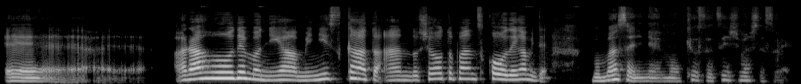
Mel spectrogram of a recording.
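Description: A woman's voice: medium pitch, expressive, normal speed. A woman in her forties hosting a livestream, reading viewer comments aloud and answering them in a friendly, chatty, self-deprecating way. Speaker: livestream host. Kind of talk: casual livestream chat.

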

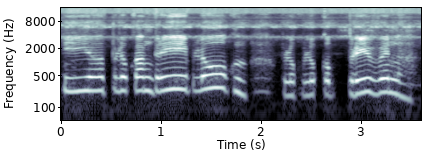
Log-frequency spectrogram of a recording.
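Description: A man's voice: extremely high pitch, moderate pace, a little mellow. A man with a Banyumasan Javanese accent, live-streaming a ghost hunt in a graveyard at night, joking nervously and gasping out exclamations and prayers. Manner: jittery, joking, frequent gasped exclamations and prayers. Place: outdoors in an old graveyard at night.

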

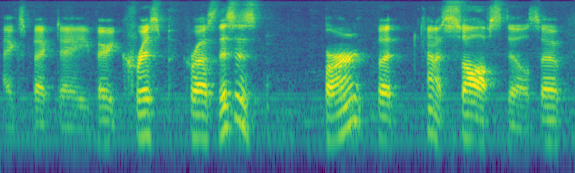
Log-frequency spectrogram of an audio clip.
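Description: A man's voice: medium pitch, big pitch swings, slow, sharp tone, a little hiss or hum. A young man casually reviewing a pizza on camera, rambling with lots of fillers and dry self-mocking asides. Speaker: food reviewer. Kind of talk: casual food review vlog.

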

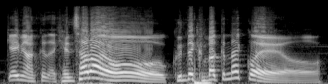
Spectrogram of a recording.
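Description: Animated young man narrating a game. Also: high-pitched. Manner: animated, pleading and laughing, repeats phrases rapidly. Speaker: gaming streamer. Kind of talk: excited game commentary.

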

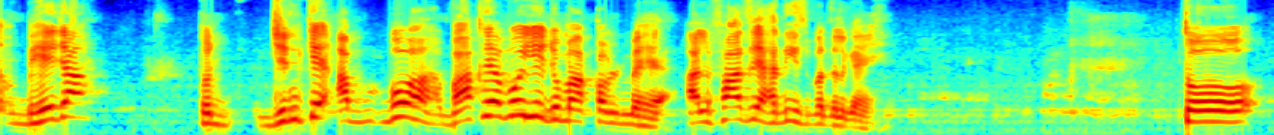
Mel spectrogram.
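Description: A man teaching a religious lesson. He reads each quoted line slowly and deliberately, then explains it and often asks rhetorical questions of his listeners. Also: high-pitched, fairly bright tone. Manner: slow, deliberate recitation of quoted text. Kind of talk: scripture lesson, reading Arabic then explaining.

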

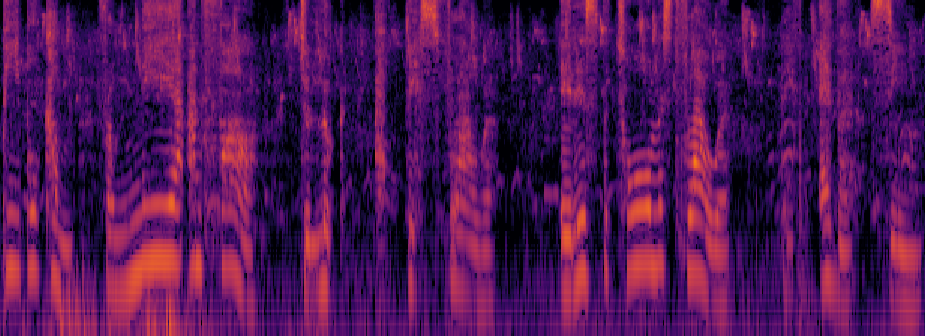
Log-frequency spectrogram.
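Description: A middle-aged female storyteller gives an expressive children's read-aloud from an open gazebo on a flower farm, with faint birdsong in the outdoor recording. She speaks at a medium pitch, slowly and deliberately, placing dramatic pauses between short phrases over slight background noise.

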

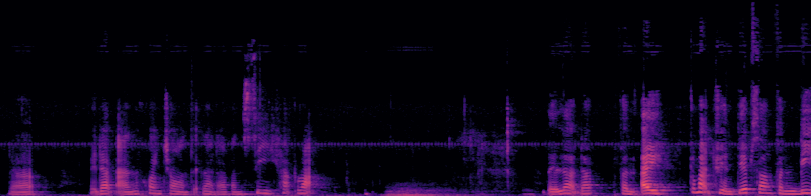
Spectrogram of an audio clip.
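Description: A woman teacher talks through textbook exercises, saying each word twice and asking her students to confirm. Her voice is fairly high and husky. The recording sounds dull and lo-fi. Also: a little mellow. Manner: repeats words slowly, checks with "đúng không?". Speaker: English teacher.

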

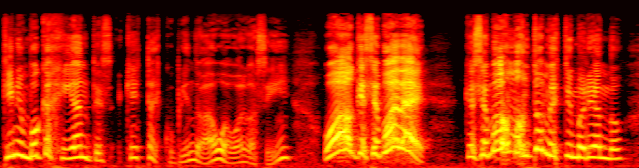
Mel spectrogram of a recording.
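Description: Excitable high-voiced Rioplatense woman gamer. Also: moderate pace, gravelly. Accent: Rioplatense Spanish. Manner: excitable, exclaiming and joking at the viewers. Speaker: gaming YouTuber. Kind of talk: let's play commentary.

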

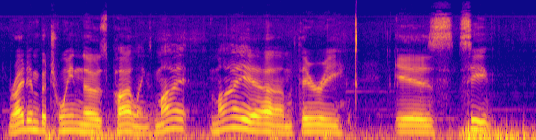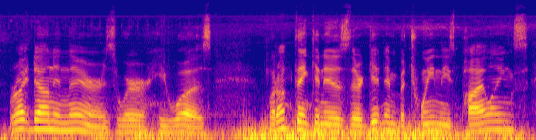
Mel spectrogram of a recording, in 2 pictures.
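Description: Filmed on an action camera aboard a small boat, a young man with a slightly high voice gives casual fishing-vlog commentary outdoors. He thinks aloud with lots of fillers, and background noise can be heard.

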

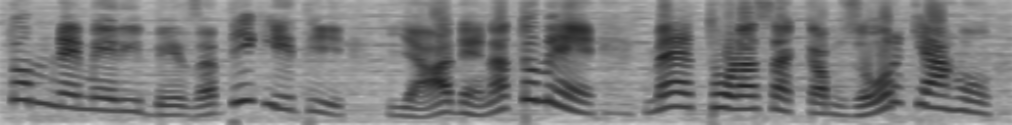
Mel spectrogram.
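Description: A woman's voice: fairly high pitch, very animated, normal speed, faint music behind. A woman voicing a scrawny, vengeful male Hulk king in a game story, sneering and menacing.

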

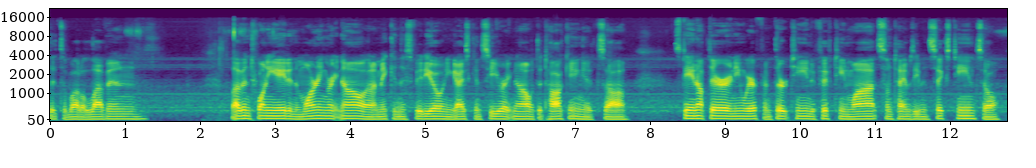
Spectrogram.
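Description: A low, gravelly, warm-toned male voice belongs to a radio bench reviewer and channel host doing a casual, plain-spoken, rambling product demonstration at his indoor workbench. Faint background noise and room ambience can be heard.

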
